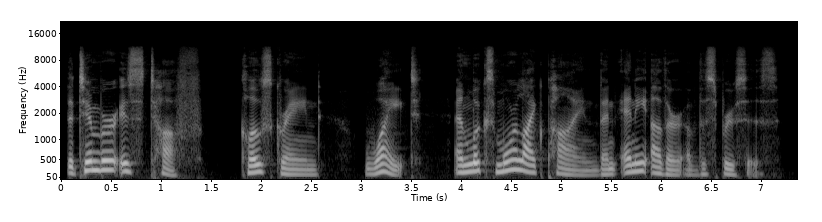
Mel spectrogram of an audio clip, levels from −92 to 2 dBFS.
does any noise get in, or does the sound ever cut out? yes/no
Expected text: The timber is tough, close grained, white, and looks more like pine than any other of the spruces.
no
